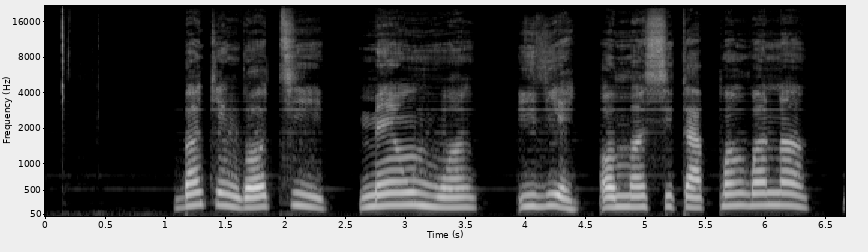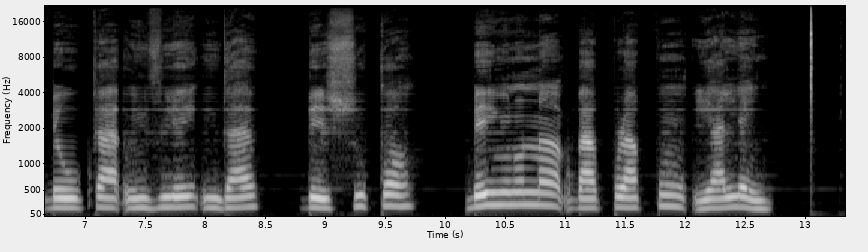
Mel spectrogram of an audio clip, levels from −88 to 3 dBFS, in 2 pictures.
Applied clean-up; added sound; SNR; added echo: neural mask model DeepFilterNet 3.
